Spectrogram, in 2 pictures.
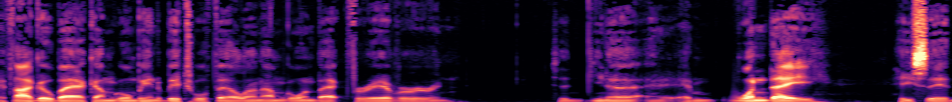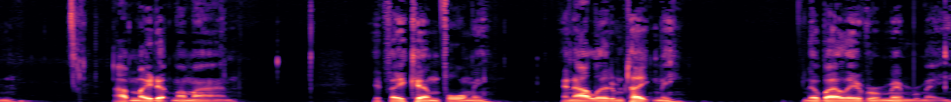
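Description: A man with a North Carolina accent speaks in a dark, mellow tone at a fairly low pitch. His pace is fairly quick, his intonation fairly even, and he takes long, frequent pauses. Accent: Southern US (North Carolina). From North Carolina, Surry County. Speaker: former sheriff, parole commissioner. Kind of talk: interview storytelling.

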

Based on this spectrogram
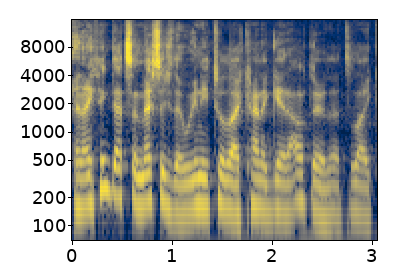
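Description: Talking at a very fast pace, a man speaks in a fairly high pitch. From Los Angeles, Iranian-born. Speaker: business owner, food distributor. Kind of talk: interview.

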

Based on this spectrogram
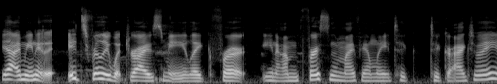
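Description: With a plain, everyday voice, a woman talks at a fairly quick pace and medium pitch with lively intonation, the sound dry and close with no echo. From Texas. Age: 30s. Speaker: climbing community organizer. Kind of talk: casual chat.

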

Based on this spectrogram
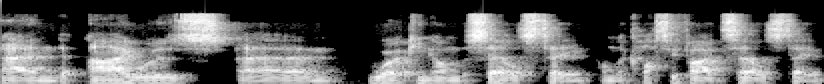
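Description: A man talks in a Lancashire accent. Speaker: commercial director. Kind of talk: interview.

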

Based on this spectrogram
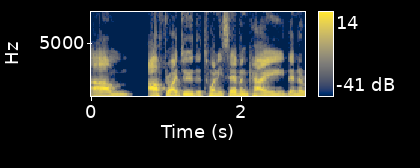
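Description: Over a quiet background, a man with an Australian accent and a fairly high pitch talks fairly quickly in a monotone, flat delivery. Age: 50s. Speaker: TV producer and entrepreneur. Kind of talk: podcast interview.

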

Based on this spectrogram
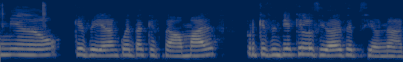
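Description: The woman's voice sits high in pitch. She keeps a moderate pace. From Colombia. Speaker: podcast guest sharing eating disorder story. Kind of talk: testimony.

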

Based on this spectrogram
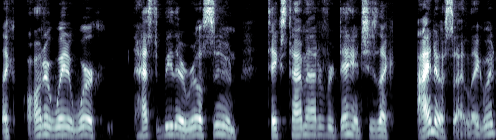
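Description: A man's fairly high voice at a moderate pace with ordinary pitch variation, dry and close with no echo, on a very clean recording with a silent background. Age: 30s. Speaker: author and former wildland firefighter on a cross-country bike trip. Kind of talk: casual interview.

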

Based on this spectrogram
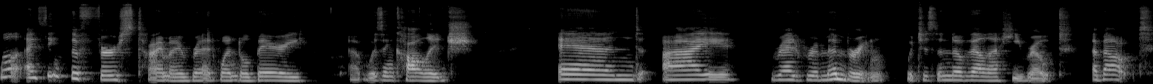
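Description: A woman with an American accent speaks at a very slow pace and a medium pitch. The recording is very clean and the background silent. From Idaho, US. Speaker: author. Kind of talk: interview.

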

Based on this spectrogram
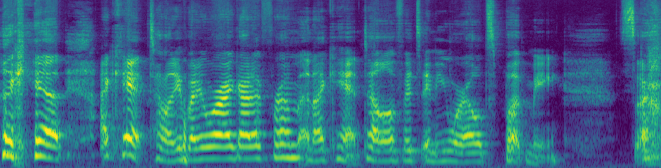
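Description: A woman with an American accent at a very fast pace, high in pitch, with an animated tone and lively intonation. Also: big swings in loudness. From US South. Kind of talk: casual chat.

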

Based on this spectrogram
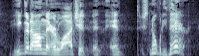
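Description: A man speaks with an Upper Midwest accent. His pace is fairly quick and his pitch swings very widely. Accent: Upper Midwest (Minnesota). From Minnesota. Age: 50s. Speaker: podcast host, former radio host. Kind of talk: casual chat. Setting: studio.

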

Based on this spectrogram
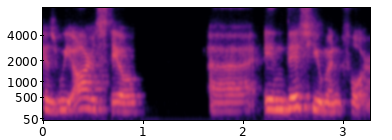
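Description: Her intonation fairly even, a woman speaks in a normal speaking voice at a fairly high pitch. She keeps a moderate pace. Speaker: workshop participant. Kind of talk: sharing in group discussion.

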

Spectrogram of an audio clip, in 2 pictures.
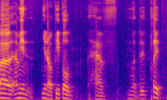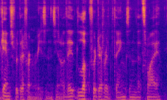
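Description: A man speaks at a moderate pace in a plain, everyday voice with a medium pitch, his loudness swinging widely. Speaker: video game enthusiast. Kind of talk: casual chat.

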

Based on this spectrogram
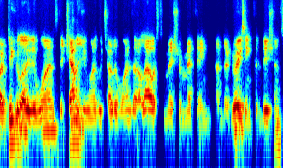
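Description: Fairly low male voice at a fairly quick pace, ordinary pitch variation and hardly any pauses. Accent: Spanish. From Argentina. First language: Spanish. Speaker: animal science professor. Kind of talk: interview. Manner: halting, with frequent fillers.

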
